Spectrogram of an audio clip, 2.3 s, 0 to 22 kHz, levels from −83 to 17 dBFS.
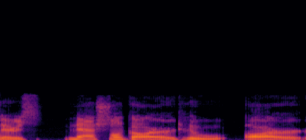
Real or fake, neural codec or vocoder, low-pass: fake; codec, 44.1 kHz, 2.6 kbps, SNAC; 7.2 kHz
